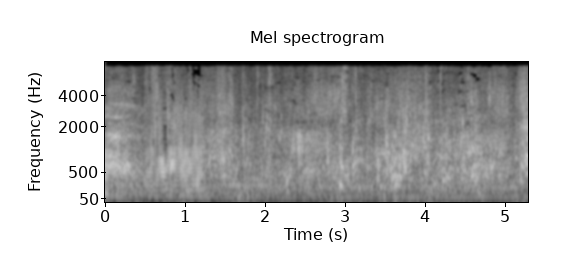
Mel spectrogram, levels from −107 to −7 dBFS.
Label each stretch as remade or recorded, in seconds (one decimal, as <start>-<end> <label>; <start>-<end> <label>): 0.0-0.5 recorded; 0.5-1.2 remade; 1.2-5.3 recorded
